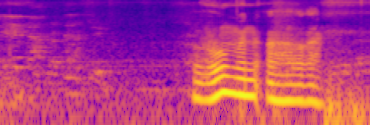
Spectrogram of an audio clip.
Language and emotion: Russian, sad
